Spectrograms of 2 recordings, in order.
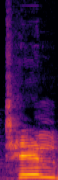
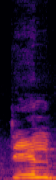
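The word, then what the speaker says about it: tell: ওকে, ঠেল বলা। আমি কিন্তু টেল বলিনি, বলেছি ঠেল, ঠ।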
